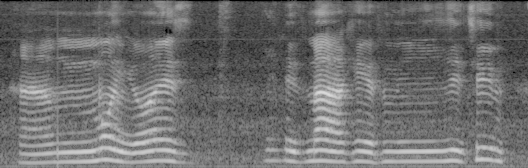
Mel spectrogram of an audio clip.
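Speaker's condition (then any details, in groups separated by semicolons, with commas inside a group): Cerebral palsy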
